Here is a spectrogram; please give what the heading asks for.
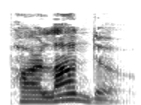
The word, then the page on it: parlando: British English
